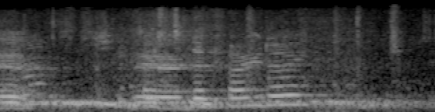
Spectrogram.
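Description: Several racing pigeons coo together in a steady, overlapping chorus of low, throaty warbles, fairly loud, continuing without a break.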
